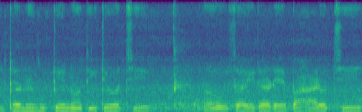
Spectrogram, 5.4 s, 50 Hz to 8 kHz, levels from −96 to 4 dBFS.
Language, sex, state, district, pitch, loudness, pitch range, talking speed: Odia, female, Odisha, Sambalpur, 200 Hz, -21 LUFS, 195-210 Hz, 110 wpm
